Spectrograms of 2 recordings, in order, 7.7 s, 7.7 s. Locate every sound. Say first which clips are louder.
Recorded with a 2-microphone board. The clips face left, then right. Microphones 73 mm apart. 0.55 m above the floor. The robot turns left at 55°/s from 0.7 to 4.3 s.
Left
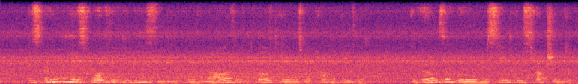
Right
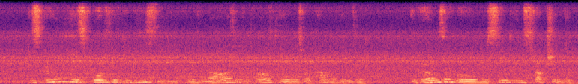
0.4 s a woman speaking: left 2 dB; 115° left, 0.9 m; by 7.6 s 80° right, 0.9 m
